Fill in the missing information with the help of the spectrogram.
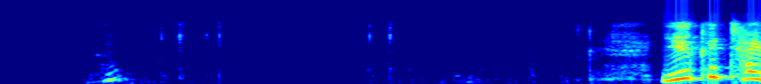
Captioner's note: mouse clicking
